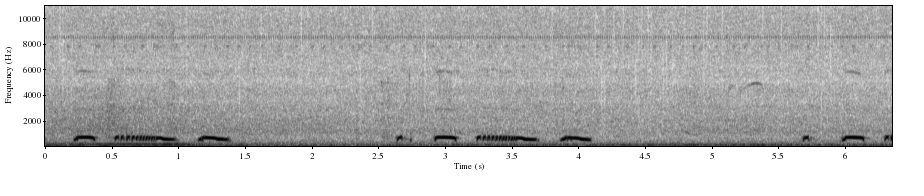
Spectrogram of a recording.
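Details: New decoy spotted dove used for trapping gives two full coo phrases, each of clipped opening notes, a long burry coo and a descending end note, with another phrase starting at the close. Steady low drone underneath.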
